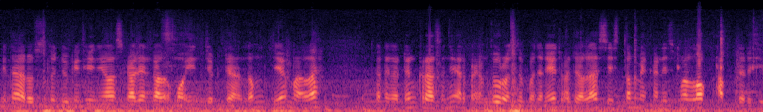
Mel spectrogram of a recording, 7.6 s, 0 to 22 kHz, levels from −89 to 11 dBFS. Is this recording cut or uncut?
uncut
